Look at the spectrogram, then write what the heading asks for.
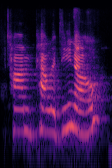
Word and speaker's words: Tom Paladino: I'm Cynthia Glickman, and I have an amazing guest with me today, Tom Paladino. Am I pronouncing that correctly? That's correct. Awesome.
